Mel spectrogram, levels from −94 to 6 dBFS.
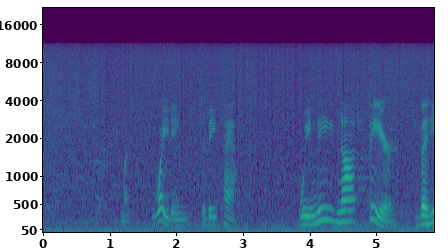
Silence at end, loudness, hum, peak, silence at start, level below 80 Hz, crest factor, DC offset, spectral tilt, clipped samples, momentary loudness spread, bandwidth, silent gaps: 0 s; -41 LUFS; 60 Hz at -60 dBFS; -20 dBFS; 0 s; -58 dBFS; 22 dB; under 0.1%; -4 dB/octave; under 0.1%; 14 LU; 11.5 kHz; none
